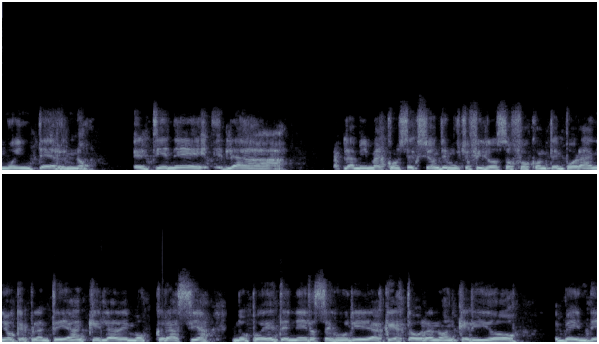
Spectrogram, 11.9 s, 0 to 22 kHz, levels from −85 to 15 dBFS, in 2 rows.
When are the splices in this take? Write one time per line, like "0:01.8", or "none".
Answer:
0:01.1
0:03.4
0:08.2
0:09.0

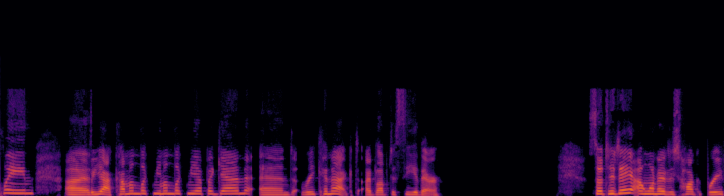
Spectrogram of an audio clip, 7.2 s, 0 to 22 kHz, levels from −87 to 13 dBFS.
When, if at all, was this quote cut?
0:00.9
0:01.6
0:03.0

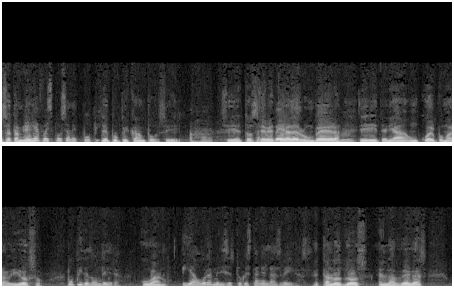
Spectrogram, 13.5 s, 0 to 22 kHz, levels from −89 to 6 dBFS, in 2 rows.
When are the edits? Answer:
none

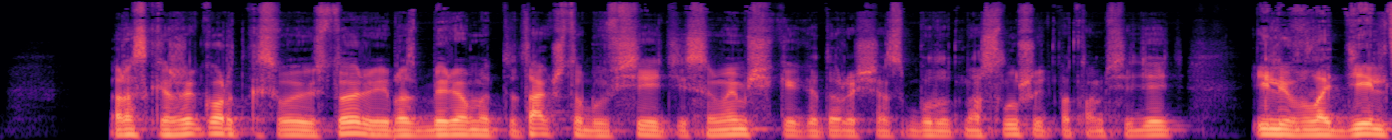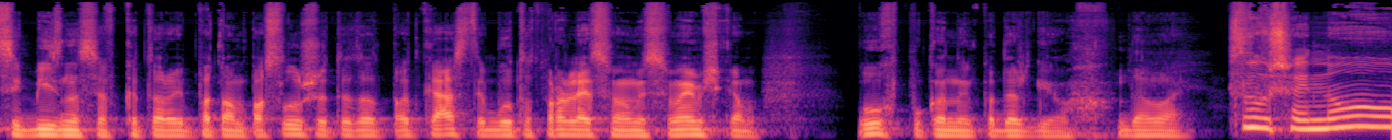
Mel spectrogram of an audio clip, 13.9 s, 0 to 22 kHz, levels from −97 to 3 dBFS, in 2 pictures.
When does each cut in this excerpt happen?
0:02.0

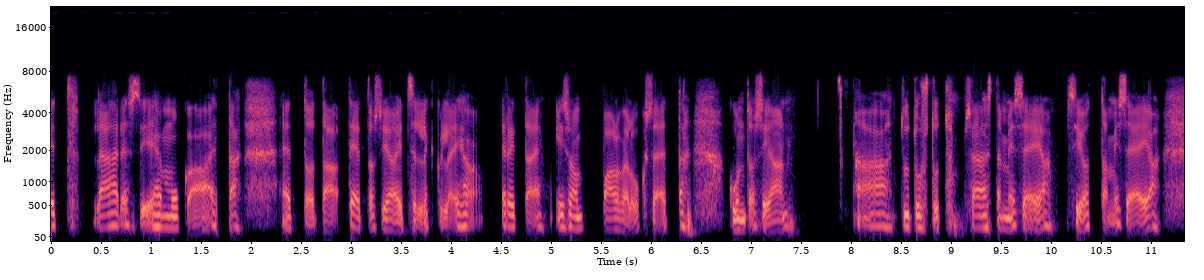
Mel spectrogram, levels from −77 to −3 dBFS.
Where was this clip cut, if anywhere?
0:02.9
0:06.7

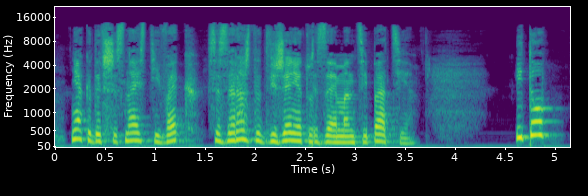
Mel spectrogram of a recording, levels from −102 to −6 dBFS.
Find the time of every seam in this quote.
none

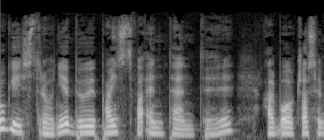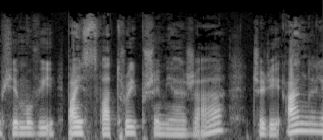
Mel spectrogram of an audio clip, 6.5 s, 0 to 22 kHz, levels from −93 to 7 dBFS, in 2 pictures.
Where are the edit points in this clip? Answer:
0:03.9

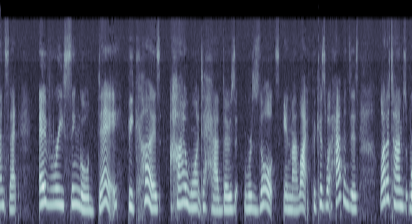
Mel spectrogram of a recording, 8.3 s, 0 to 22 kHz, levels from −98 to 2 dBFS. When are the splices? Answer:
0:02.5

